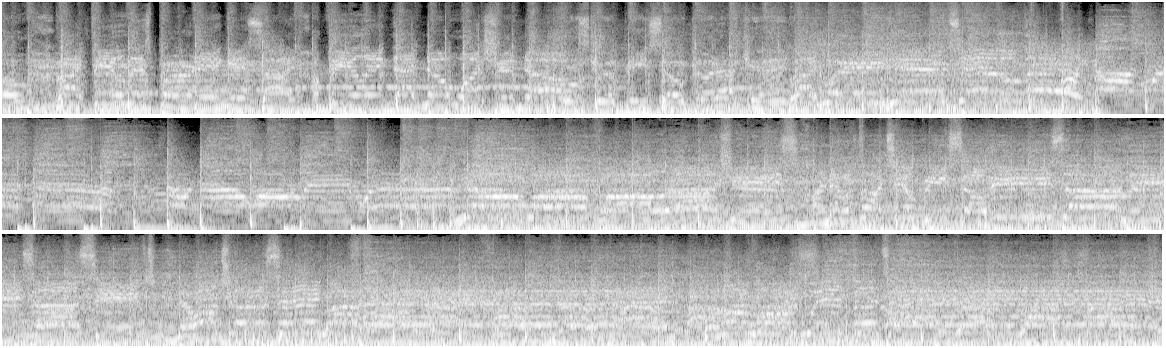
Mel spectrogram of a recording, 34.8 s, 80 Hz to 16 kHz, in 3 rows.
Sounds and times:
Sampler: 0:01.0 - 0:34.8.

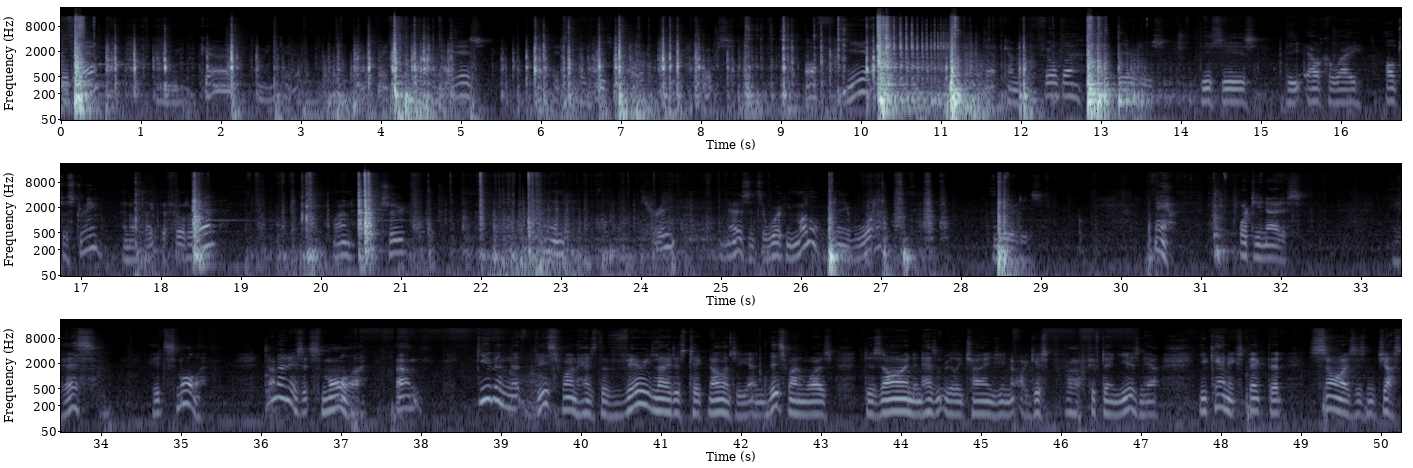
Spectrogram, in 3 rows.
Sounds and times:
Speech: 0:00.0 - 0:00.6, 0:01.2 - 0:05.3, 0:06.0 - 0:07.3, 0:07.9 - 0:08.5, 0:09.3 - 0:10.4, 0:11.2 - 0:18.8, 0:20.1 - 0:21.2, 0:22.6 - 0:23.2, 0:24.0 - 0:27.1, 0:28.4 - 0:29.1, 0:30.4 - 0:30.8, 0:31.4 - 0:32.3, 0:33.4 - 0:34.0, 0:34.6 - 0:35.4, 0:36.1 - 0:38.1, 0:38.7 - 0:50.2
Inside, small room: 0:00.0 - 0:50.2.

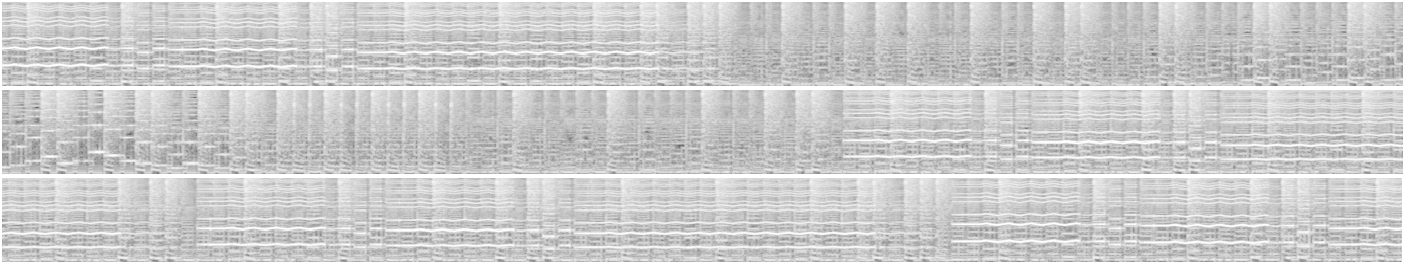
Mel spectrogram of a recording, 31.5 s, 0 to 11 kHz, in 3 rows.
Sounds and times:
Music: 0:00.0 - 0:31.5.

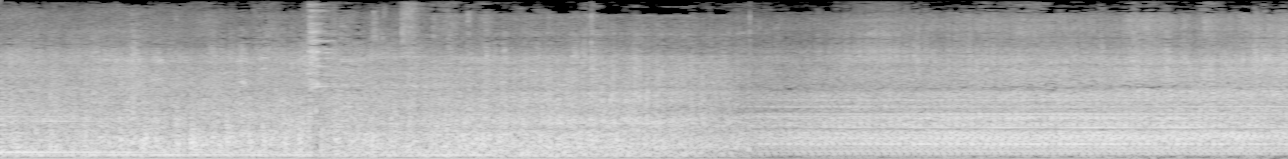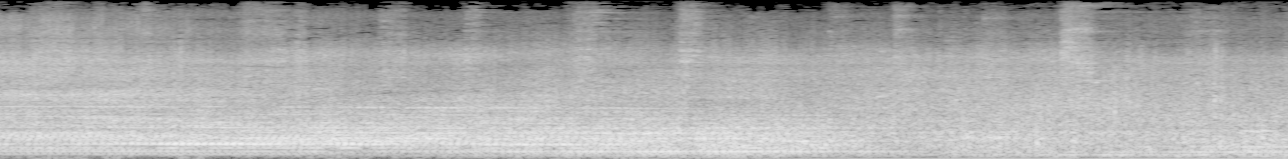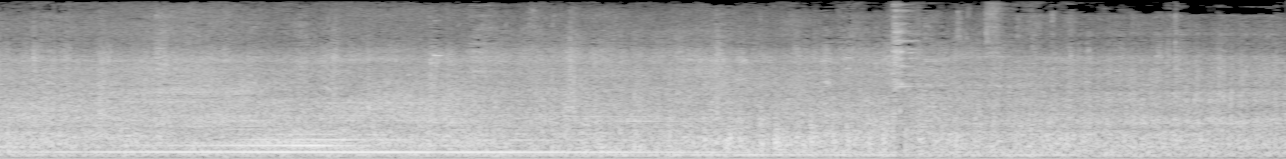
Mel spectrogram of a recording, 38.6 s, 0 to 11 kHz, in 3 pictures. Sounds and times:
Outside, urban or manmade: 0:00.0 - 0:38.6
Railroad car, train wagon: 0:00.0 - 0:38.6
Train: 0:00.0 - 0:38.6.

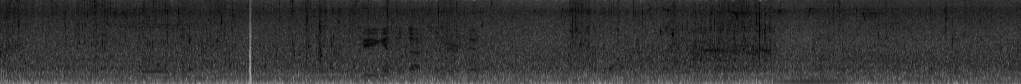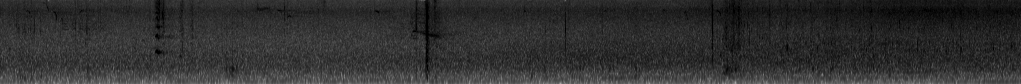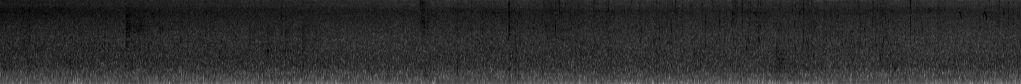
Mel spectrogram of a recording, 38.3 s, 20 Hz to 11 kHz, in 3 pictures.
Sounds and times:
Rowboat, canoe, kayak: 0:00.0 - 0:38.2.

